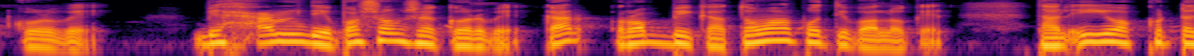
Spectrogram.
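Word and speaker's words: رَبِّكَ: বা রাব্বুকা বলবো না এখানে হবে রব্বিকা অনেকে ভুল বসত যেলাম তারকাইফলা রব্বুকা ওইটা এখানে চলে আসে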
